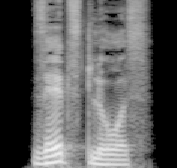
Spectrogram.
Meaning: selfless
- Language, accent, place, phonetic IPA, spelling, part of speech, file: German, Germany, Berlin, [ˈzɛlpstˌloːs], selbstlos, adjective, De-selbstlos.ogg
